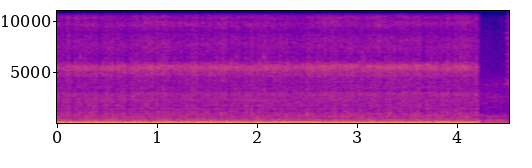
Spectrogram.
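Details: Engine on first startup after FiTech throttle-body EFI install, after prime shot and IAC throttle adjustment, earlier fired and died with no RPM signal: runs steadily with low smooth pulse several seconds then cuts off; normal running.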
